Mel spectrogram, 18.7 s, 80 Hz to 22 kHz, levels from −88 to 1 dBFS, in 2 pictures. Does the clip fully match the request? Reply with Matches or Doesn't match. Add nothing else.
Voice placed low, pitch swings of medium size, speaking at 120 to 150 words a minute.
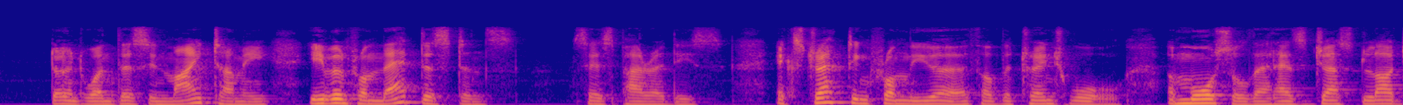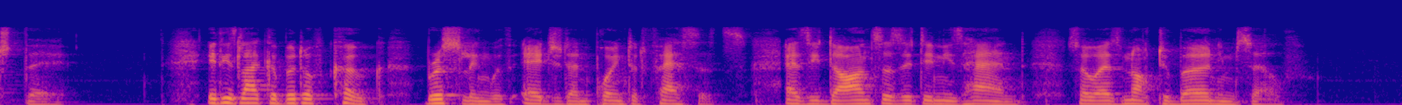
Doesn't match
